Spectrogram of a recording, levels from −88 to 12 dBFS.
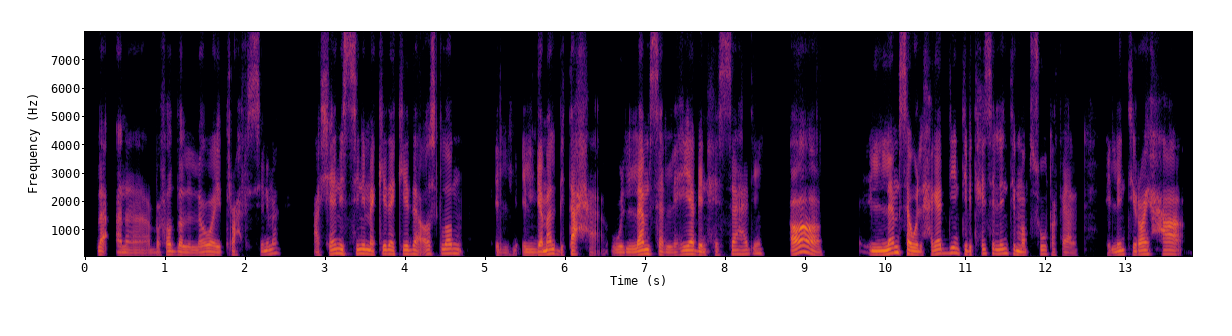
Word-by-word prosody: لأ -, -, -1 dB
أنا 95 Hz, -2 st, -5 dB
بافضَّل 100 Hz, +2 st, -2 dB
اللي 95 Hz, +1 st, -4 dB
هو 115 Hz, +1 st, +1 dB
يتراح 100 Hz, -2 st, -4 dB
في -, -, -18 dB
السينما، 140 Hz, +8 st, -5 dB, 0.4 s
عشان 140 Hz, +10 st, 0 dB
السينما 150 Hz, +1 st, +3 dB
كده، 145 Hz, -1 st, +1 dB
كده 140 Hz, +1 st, -1 dB
أصلًا 155 Hz, +2 st, -1 dB, 0.4 s
ال 95 Hz, -1 st, -11 dB
الجمال 110 Hz, +9 st, +3 dB
بتاعها -, -, -1 dB
واللمسة 115 Hz, +7 st, +2 dB
اللي 100 Hz, -1 st, -5 dB
هي 135 Hz, +3 st, +3 dB
بنحسَّها 115 Hz, +4 st, -2 dB
دي، 80 Hz, -, -8 dB, 0.3 s
آه، -, -, +6 dB, 0.5 s
اللمسة 135 Hz, +8 st, +4 dB
والحاجات 125 Hz, +5 st, +2 dB
دي 165 Hz, +3 st, -2 dB
أنتِ 155 Hz, -5 st, -3 dB
بتحسِّي 155 Hz, +6 st, -3 dB
اللي 150 Hz, +1 st, +1 dB
أنتِ 155 Hz, -3 st, -4 dB
مبسوطة 125 Hz, +5 st, -2 dB
فعلًا، -, -, -6 dB, 0.4 s
اللي 100 Hz, +7 st, -1 dB
أنتِ 130 Hz, -2 st, -3 dB
رايحة 135 Hz, +1 st, +2 dB
130 Hz, 145 wpm, -26 LUFS, 100-145 Hz, 0.5 s, آه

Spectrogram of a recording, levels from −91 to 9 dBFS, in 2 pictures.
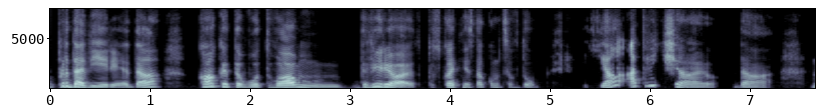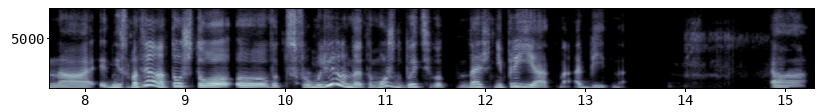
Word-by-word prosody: про 315 Hz, +1 st, +3 dB
доверие, 150 Hz, -8 st, +4 dB
да: 240 Hz, +9 st, +2 dB, 0.4 s
"Как 270 Hz, +2 st, +4 dB
это 185 Hz, -9 st, +2 dB
вот 165 Hz, +2 st, -5 dB
вам 180 Hz, -6 st, +2 dB
доверяют- 235 Hz, -, +3 dB
пускать 195 Hz, +1 st, -2 dB
незнакомцев 170 Hz, +1 st, -10 dB
в -, -, -28 dB
дом?" -, -, -10 dB, 0.6 s
Я -, -, +3 dB
отвечаю, 255 Hz, -, -1 dB, 0.2 s
да. 150 Hz, -3 st, -7 dB, 0.4 s
На, 160 Hz, -3 st, -3 dB
э, -, -, -3 dB
несмотря 220 Hz, -, +1 dB
на -, -, +4 dB
то, 300 Hz, 0 st, -1 dB
что, 185 Hz, -7 st, +3 dB, 0.4 s
э, -, -, -12 dB
вот 175 Hz, -, -8 dB
сформулировано 220 Hz, -, +2 dB
это 175 Hz, +1 st, -4 dB
может 230 Hz, -, -5 dB
быть 235 Hz, -1 st, -4 dB
вот 170 Hz, 0 st, -8 dB
неприятно, 220 Hz, +3 st, -4 dB
обидно. 170 Hz, -5 st, -11 dB, 1.5 s
А. 170 Hz, -1 st, -7 dB
185 Hz, 120 wpm, -21 LUFS, 165-235 Hz, 1.5 s, доверие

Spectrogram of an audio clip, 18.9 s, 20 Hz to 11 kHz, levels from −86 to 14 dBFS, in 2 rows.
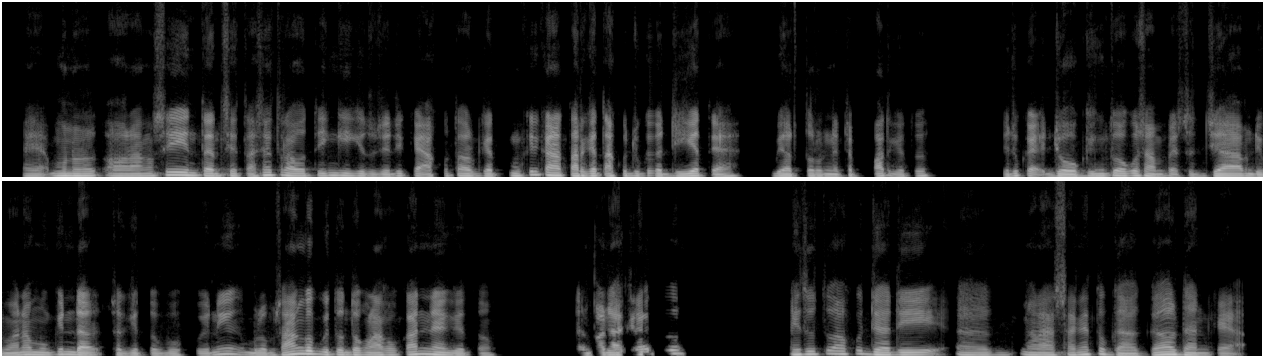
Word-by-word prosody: kayak 115 Hz, -1 st, -4 dB
menurut 135 Hz, +1 st, +4 dB
orang 120 Hz, +1 st, +1 dB
sih 175 Hz, +6 st, +3 dB
intensitasnya 130 Hz, -2 st, +1 dB
terlalu 135 Hz, -5 st, +3 dB
tinggi, 140 Hz, +1 st, 0 dB
gitu, 115 Hz, -, -4 dB
jadi 115 Hz, +3 st, -1 dB
kayak -, -, -1 dB
aku -, -, -16 dB
target. 120 Hz, -2 st, 0 dB
Mungkin 135 Hz, +9 st, 0 dB
karena 150 Hz, -3 st, +7 dB
target 130 Hz, 0 st, +2 dB
aku 130 Hz, +2 st, -2 dB
juga 125 Hz, 0 st, -1 dB
ke -, -, -4 dB
diet, 125 Hz, +3 st, +3 dB
ya, 110 Hz, 0 st, -2 dB, 0.3 s
biar 115 Hz, -2 st, +2 dB
turunnya 115 Hz, -2 st, -1 dB
cepat, 120 Hz, +6 st, -4 dB
gitu, 120 Hz, +2 st, -6 dB, 0.6 s
jadi 115 Hz, +3 st, -3 dB
kayak 125 Hz, -4 st, -2 dB
joging 120 Hz, +1 st, +3 dB
tuh 145 Hz, -, +4 dB
aku 145 Hz, -, +2 dB
sampai 115 Hz, -2 st, 0 dB
sejam, 120 Hz, +1 st, +2 dB
di 115 Hz, -, 0 dB
mana 120 Hz, +6 st, +1 dB
mungkin 140 Hz, +3 st, 0 dB
dari 120 Hz, -2 st, +4 dB
segi 115 Hz, 0 st, -3 dB
tubuhku 110 Hz, 0 st, -7 dB
ini 165 Hz, +7 st, -1 dB
belum 120 Hz, -1 st, -2 dB
sanggup, 180 Hz, +7 st, +5 dB
gitu, 140 Hz, 0 st, -1 dB
untuk 135 Hz, -1 st, +1 dB
melakukannya, 140 Hz, +5 st, +2 dB, 0.2 s
gitu, 110 Hz, -1 st, -12 dB, 0.7 s
dan 115 Hz, -, -11 dB
pada 120 Hz, 0 st, +2 dB
akhirnya 155 Hz, +6 st, -3 dB
itu 210 Hz, -, -6 dB, 0.9 s
itu 150 Hz, +3 st, +2 dB
tuh 190 Hz, +4 st, -5 dB
aku 180 Hz, +2 st, -2 dB
jadi, 135 Hz, -4 st, +2 dB
eee, 125 Hz, -3 st, -2 dB, 0.2 s
ngerasanya 125 Hz, +1 st, -1 dB
tuh 165 Hz, -, -1 dB
gagal 115 Hz, +7 st, +2 dB
dan 115 Hz, -4 st, 0 dB
kayak 110 Hz, -4 st, -7 dB
125 Hz, 185 wpm, -22 LUFS, 115-140 Hz, 0.9 s, karena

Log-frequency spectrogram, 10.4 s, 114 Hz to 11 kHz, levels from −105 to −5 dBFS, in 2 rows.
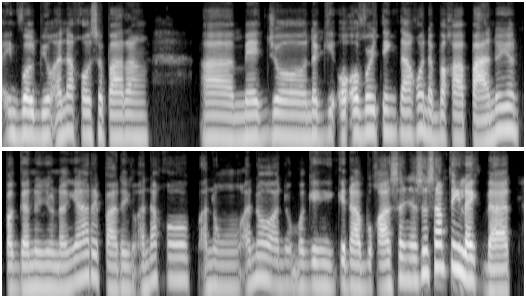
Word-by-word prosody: involve 170 Hz, -1 st, +1 dB
'yung 160 Hz, -, -4 dB
anak 190 Hz, +4 st, 0 dB
ko 175 Hz, -, +1 dB
so 180 Hz, +2 st, -4 dB
parang, 160 Hz, -1 st, 0 dB, 0.6 s
ah, 155 Hz, -1 st, +1 dB
medyo 160 Hz, +1 st, -1 dB
nag-o-overthink 175 Hz, +3 st, -1 dB
na 175 Hz, -, +3 dB
ako 205 Hz, -, 0 dB
na 170 Hz, -, -2 dB
baka 160 Hz, 0 st, 0 dB
paano 145 Hz, +2 st, +4 dB
'yun 200 Hz, -1 st, -1 dB
'pag 150 Hz, 0 st, -2 dB
gano'n 150 Hz, +1 st, +1 dB
'yung 155 Hz, -, -2 dB
nangyari, 205 Hz, +7 st, -2 dB
paano 150 Hz, 0 st, -2 dB
'yung -, -, -9 dB
anak 195 Hz, +6 st, -4 dB
ko, 195 Hz, -1 st, -2 dB
anong 155 Hz, -1 st, -9 dB
ano, 195 Hz, +2 st, -2 dB
ano 165 Hz, -1 st, -7 dB
magiging 160 Hz, -1 st, -5 dB
kinabukasan 160 Hz, +2 st, +1 dB
niya. 190 Hz, -, 0 dB
So 240 Hz, -, +3 dB
something 290 Hz, -1 st, +6 dB
like 195 Hz, -4 st, +8 dB
that 140 Hz, 0 st, +4 dB
165 Hz, 190 wpm, -23 LUFS, 155-185 Hz, 0.6 s, like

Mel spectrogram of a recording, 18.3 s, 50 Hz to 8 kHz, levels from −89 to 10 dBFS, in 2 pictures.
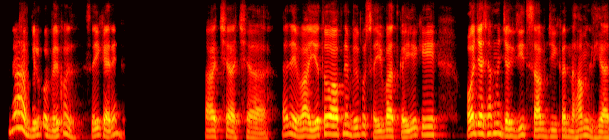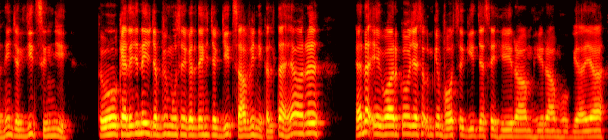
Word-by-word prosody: नया 305 Hz, +1 st, +1 dB
बिल्कुल, 145 Hz, -1 st, -3 dB
बिल्कुल। 130 Hz, +2 st, -4 dB, 0.2 s
सही -, -, -5 dB
कह -, -, +1 dB
रहे -, -, -3 dB
हैं। -, -, -14 dB, 1.2 s
अच्छा, -, -, -2 dB
अच्छा। 120 Hz, -, -7 dB, 0.5 s
अरे 180 Hz, +1 st, -1 dB
वाह! 145 Hz, +2 st, 0 dB
ये 140 Hz, +3 st, +2 dB
तो 185 Hz, -, +2 dB
आपने 180 Hz, +1 st, +4 dB
बिल्कुल 165 Hz, +2 st, -6 dB
सही 150 Hz, -9 st, -5 dB
बात 135 Hz, +1 st, +1 dB
कही 120 Hz, +1 st, -2 dB
है 160 Hz, -, -3 dB
कि 170 Hz, +1 st, -4 dB, 0.4 s
और -, -, +6 dB
जैसे 190 Hz, -1 st, +4 dB
आपने 200 Hz, +2 st, -4 dB
जगजीत 150 Hz, +3 st, -2 dB
साहब 140 Hz, -4 st, -1 dB
जी 135 Hz, 0 st, -8 dB
का 130 Hz, -, -2 dB
नाम 135 Hz, +4 st, -5 dB
लिया 115 Hz, -2 st, -2 dB
नहीं 165 Hz, +10 st, -5 dB
जगजीत 150 Hz, +5 st, -3 dB
सिंह 145 Hz, +1 st, -5 dB
जी। 145 Hz, -4 st, -3 dB, 0.5 s
तो 170 Hz, +3 st, +7 dB
कह 180 Hz, -1 st, +10 dB
लीजिए 180 Hz, +3 st, +3 dB
नहीं 210 Hz, 0 st, +5 dB
जब 180 Hz, -1 st, +3 dB
भी 180 Hz, -, -4 dB
मुँह 175 Hz, -1 st, -1 dB
से 175 Hz, -, -3 dB
निकलते 165 Hz, 0 st, +3 dB
है 170 Hz, -, -3 dB
जगजीत 165 Hz, +2 st, -2 dB
साहब 150 Hz, -2 st, +2 dB
ही 170 Hz, -, -1 dB
निकलता 145 Hz, -1 st, -2 dB
है 195 Hz, -, +2 dB
और, 200 Hz, 0 st, +3 dB, 0.7 s
है -, -, +7 dB
ना? 230 Hz, -, +4 dB
एक 185 Hz, -1 st, +1 dB
बार 180 Hz, 0 st, +6 dB
को 185 Hz, +1 st, -2 dB
जैसे 180 Hz, +1 st, +3 dB
उनके 175 Hz, +2 st, -4 dB
बहुत 155 Hz, -2 st, -1 dB
से 165 Hz, -1 st, -3 dB
गीत 145 Hz, -1 st, -7 dB
जैसे 145 Hz, +1 st, -2 dB
हे 140 Hz, 0 st, -3 dB
राम, 130 Hz, -1 st, -2 dB
हे 125 Hz, +2 st, -8 dB
राम 130 Hz, -1 st, -3 dB
हो 120 Hz, 0 st, -10 dB
गया 120 Hz, 0 st, -3 dB
या 130 Hz, +2 st, +2 dB
160 Hz, 220 wpm, -22 LUFS, 135-180 Hz, 1.2 s, कह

